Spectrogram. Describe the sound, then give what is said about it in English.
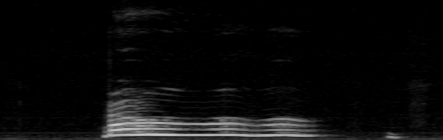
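A person imitates a dog's whimper with one drawn-out, steady, high whine lasting about a second, fairly loud, followed by a brief faint squeak. No one speaks. “That was me.”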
